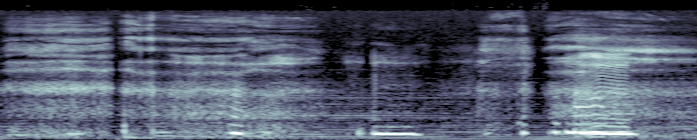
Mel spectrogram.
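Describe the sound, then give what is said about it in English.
Labored breathing: a few heavy, gasping breaths, some with a voiced, groaning edge, coming in uneven bursts that swell and fade, with no talk over them. “as its head lolls forward, you hear from behind you, belabored breathing.”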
